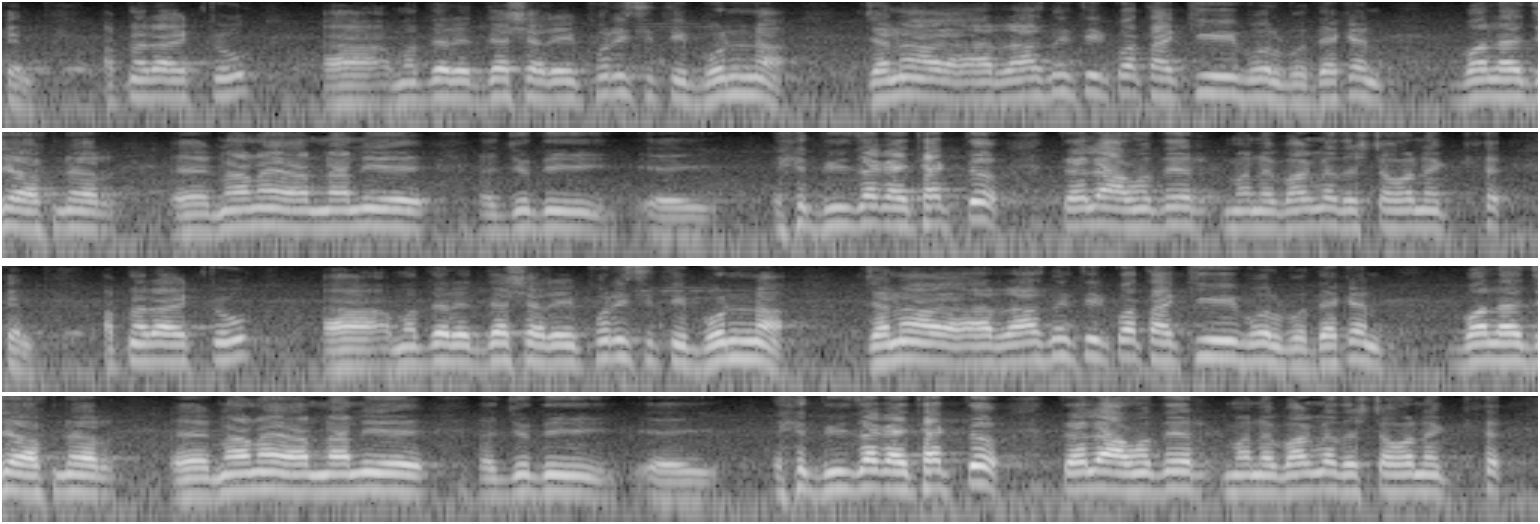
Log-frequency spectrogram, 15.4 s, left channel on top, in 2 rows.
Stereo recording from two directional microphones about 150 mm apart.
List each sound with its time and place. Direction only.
0.5 s a man's voice: 15° right (ahead or behind)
